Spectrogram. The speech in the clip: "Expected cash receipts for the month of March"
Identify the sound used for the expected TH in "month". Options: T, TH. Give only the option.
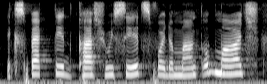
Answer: T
